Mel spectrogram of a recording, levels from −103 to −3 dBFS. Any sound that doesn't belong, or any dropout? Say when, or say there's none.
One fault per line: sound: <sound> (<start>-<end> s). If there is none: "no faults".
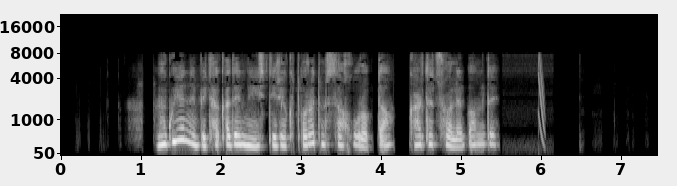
sound: chirp (6.0-6.1 s)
